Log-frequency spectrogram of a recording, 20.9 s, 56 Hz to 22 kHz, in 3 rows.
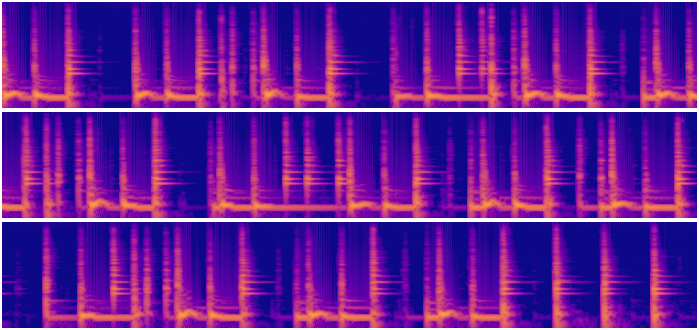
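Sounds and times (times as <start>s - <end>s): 
dholak drum hip hop beat: 0.0s - 20.7s.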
